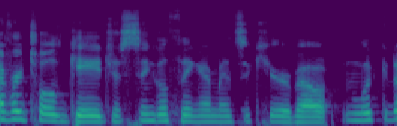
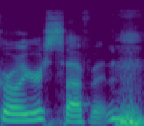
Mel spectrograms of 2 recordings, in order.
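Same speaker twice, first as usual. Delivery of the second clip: plain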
